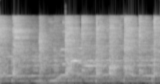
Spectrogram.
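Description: Dance shoes striking a hard floor in quick tap footwork, several sharp taps a second in an uneven rhythm, over music playing.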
